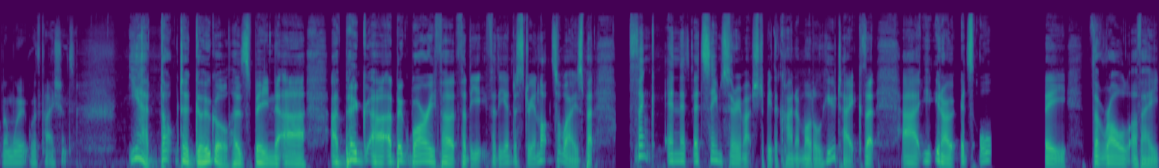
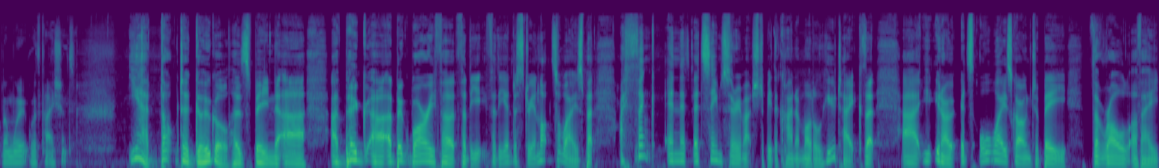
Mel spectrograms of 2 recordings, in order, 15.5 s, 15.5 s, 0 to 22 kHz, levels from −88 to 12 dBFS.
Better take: second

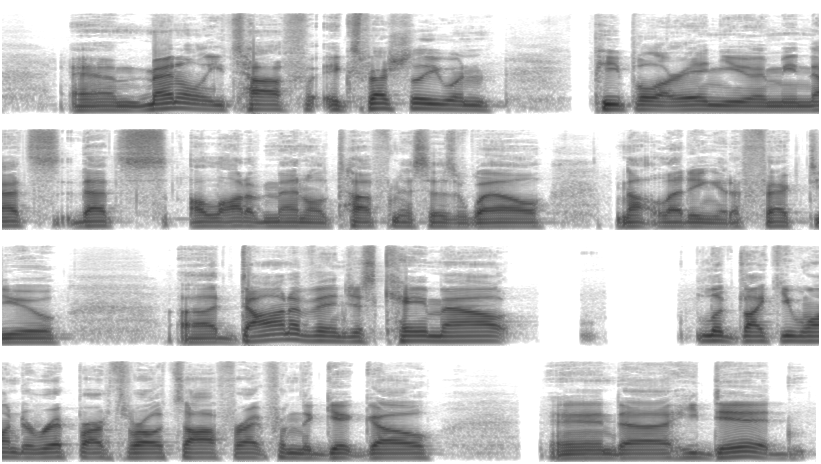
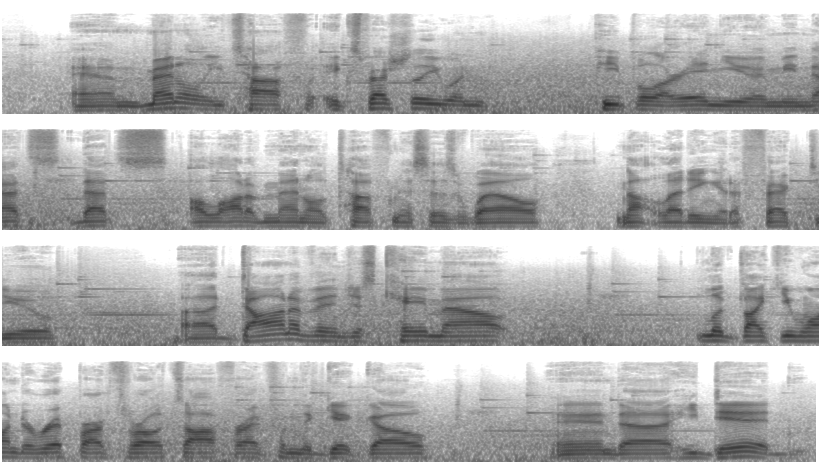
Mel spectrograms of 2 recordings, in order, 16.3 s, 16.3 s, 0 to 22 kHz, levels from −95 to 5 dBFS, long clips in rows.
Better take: first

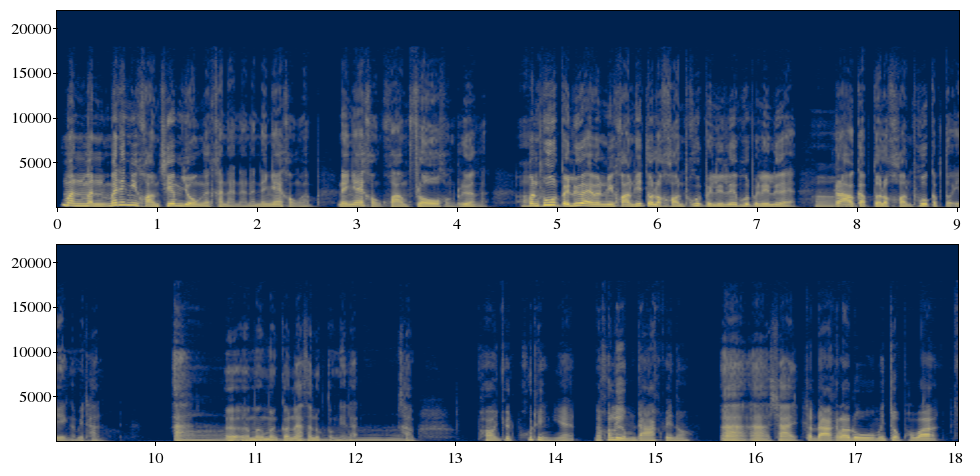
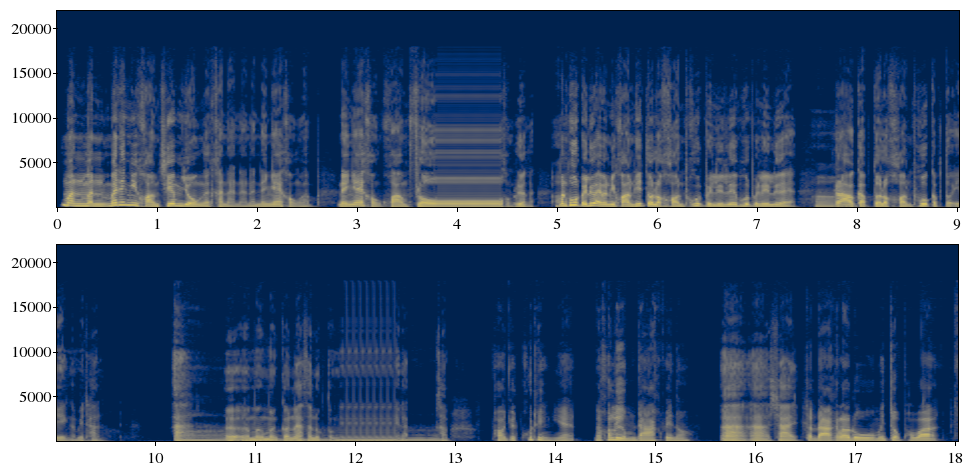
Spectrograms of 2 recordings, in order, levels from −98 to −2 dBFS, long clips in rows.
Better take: first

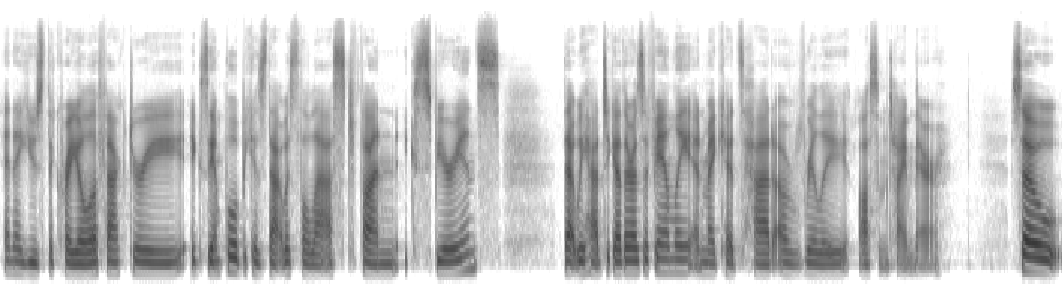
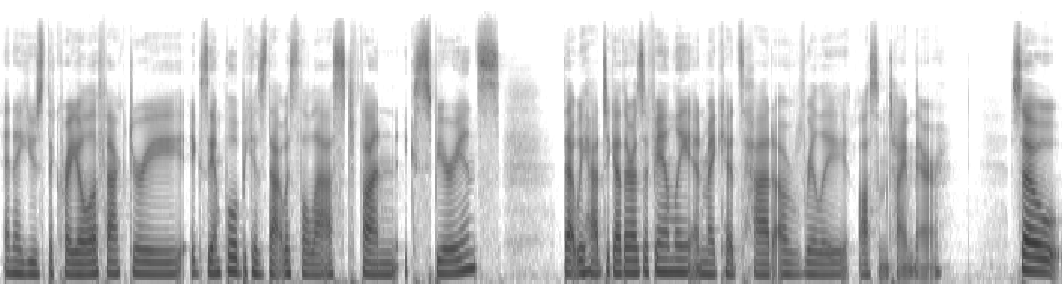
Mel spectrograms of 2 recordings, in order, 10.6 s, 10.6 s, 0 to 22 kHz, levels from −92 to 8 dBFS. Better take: second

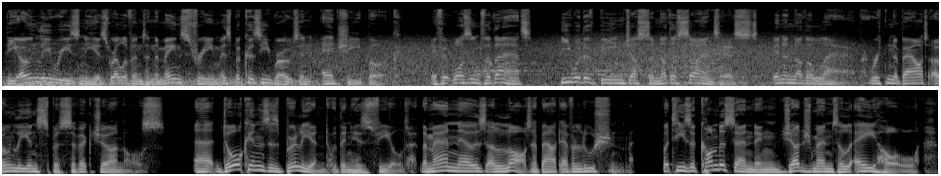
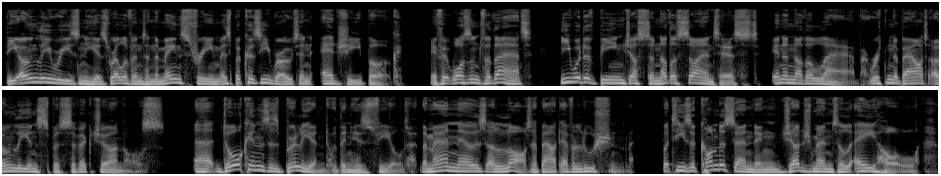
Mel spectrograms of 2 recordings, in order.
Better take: second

